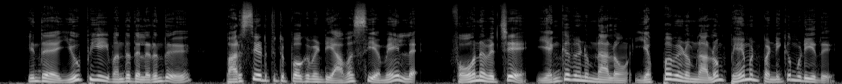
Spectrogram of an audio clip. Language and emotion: Tamil, happy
